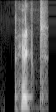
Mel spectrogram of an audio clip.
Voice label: "Pict", American

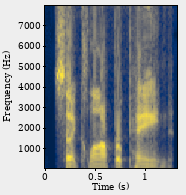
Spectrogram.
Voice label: "Cyclopropane", American

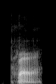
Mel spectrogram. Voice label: "purr", American

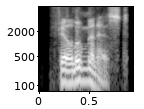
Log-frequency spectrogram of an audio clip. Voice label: "Phillumenist", American

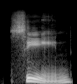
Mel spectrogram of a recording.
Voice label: "scene", American

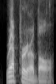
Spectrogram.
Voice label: "reparable", American

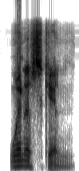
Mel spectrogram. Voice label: "wineskin", American

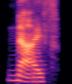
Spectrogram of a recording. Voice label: "knife", Indian

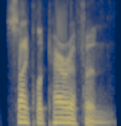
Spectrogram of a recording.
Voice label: "cycloparaffin", American

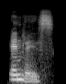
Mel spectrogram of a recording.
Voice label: "enlace", Indian

